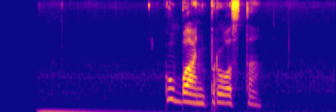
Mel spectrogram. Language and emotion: Russian, neutral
